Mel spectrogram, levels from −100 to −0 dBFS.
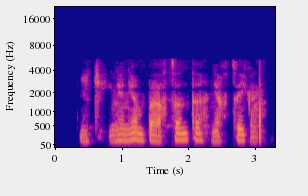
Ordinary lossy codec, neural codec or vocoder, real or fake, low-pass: MP3, 32 kbps; none; real; 5.4 kHz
